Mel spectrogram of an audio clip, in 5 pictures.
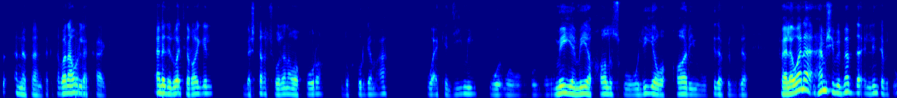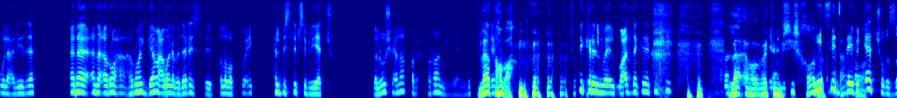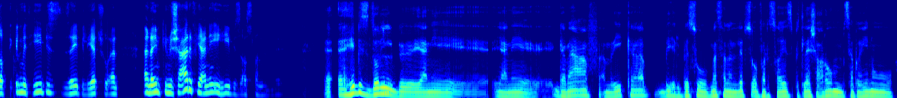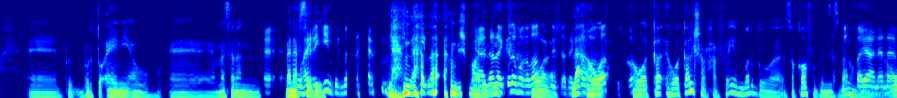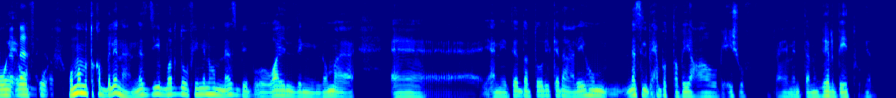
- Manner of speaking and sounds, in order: other background noise; laugh; in English: "هيبيز"; in English: "هيبيز"; tapping; in English: "هيبيز"; in English: "هيبز"; unintelligible speech; in English: "over size"; laughing while speaking: "لا، لا، لأ"; laugh; in English: "culture"; laugh; unintelligible speech; in English: "وايلدينج"
- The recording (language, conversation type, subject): Arabic, podcast, إيه نصيحتك لحد عايز يطوّر ستايله في اللبس؟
